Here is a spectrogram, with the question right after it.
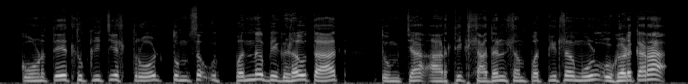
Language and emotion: Marathi, disgusted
